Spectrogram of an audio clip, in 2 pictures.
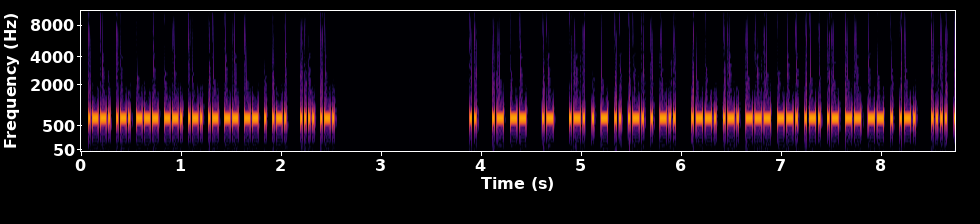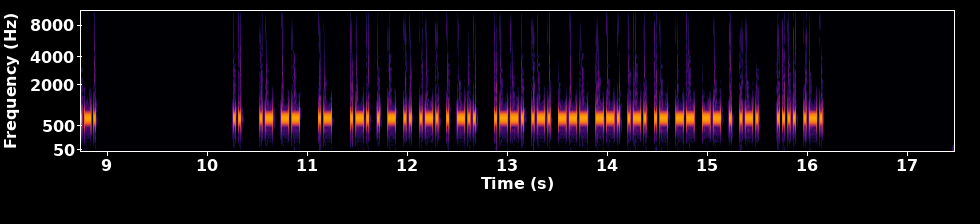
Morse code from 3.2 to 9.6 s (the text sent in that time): I AM A RETIRED PROGRAMMER HR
